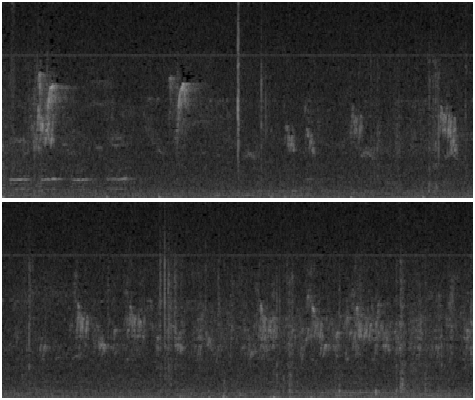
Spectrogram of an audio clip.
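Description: Small birds chirping on and off, short high calls and a few quick falling notes scattered through, over faint background noise. A single sharp click about three seconds in.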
